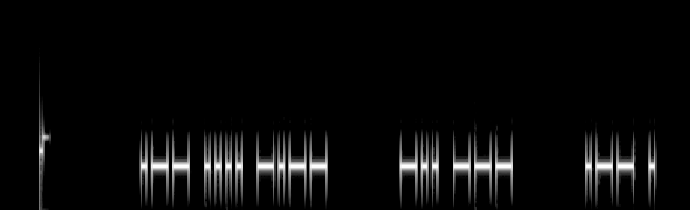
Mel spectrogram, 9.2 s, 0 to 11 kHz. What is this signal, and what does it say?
Morse code, heard as a keyed tone, about 17 wpm, 700 Hz. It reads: WHY DO WE
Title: 2x Word-Spacing - Sentences from Top 400 Words - 17wpm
